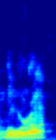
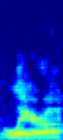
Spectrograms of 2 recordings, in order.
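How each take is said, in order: First: The name is said to sound like 'Laura'. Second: The name is said to sound like 'Lara'. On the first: The speaker calls it wrong. "not Laura" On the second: The speaker calls it right. "pronounce it properly"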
